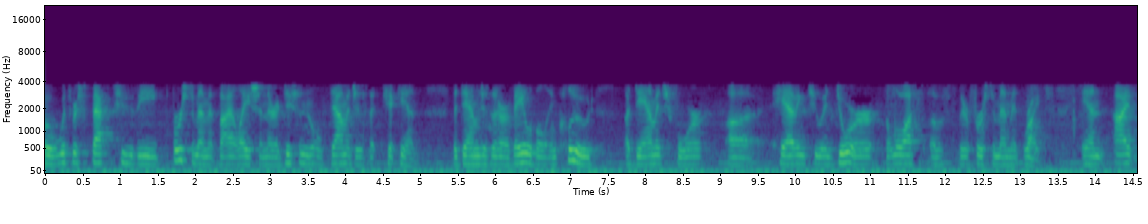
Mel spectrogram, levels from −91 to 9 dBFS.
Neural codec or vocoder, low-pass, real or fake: none; 3.6 kHz; real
